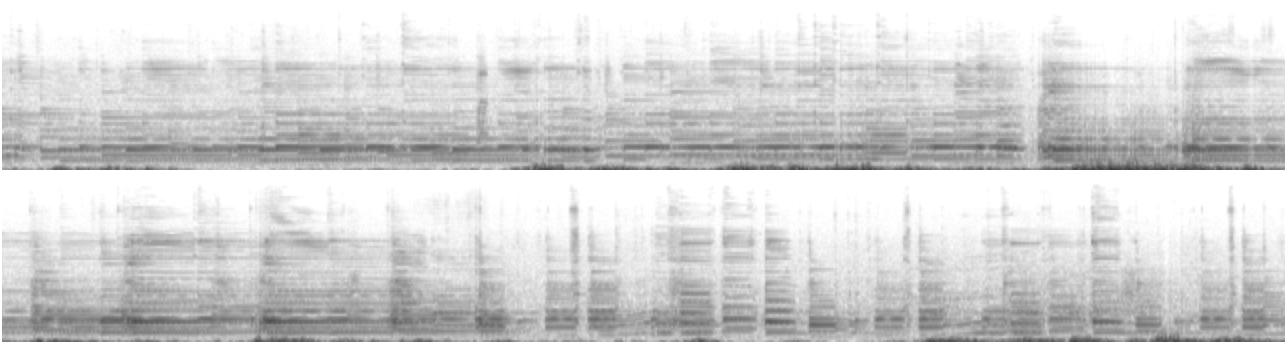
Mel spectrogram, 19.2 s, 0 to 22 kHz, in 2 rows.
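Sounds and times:
guitar playing chords by a river: 0.0s - 19.2s.

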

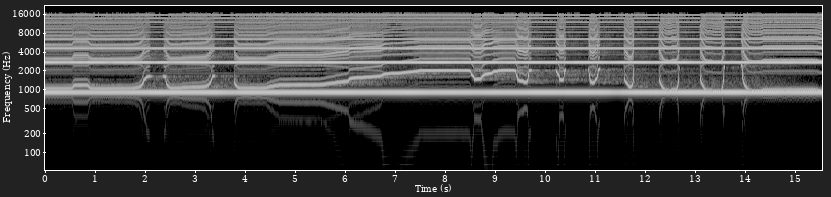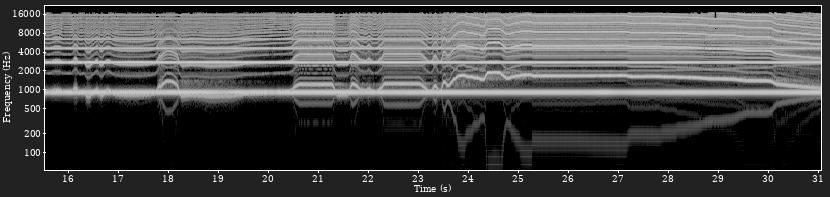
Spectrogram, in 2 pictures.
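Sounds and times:
constant high drone: 0.0s - 30.9s
internal audio feedback tones of a no-input mixer squealing and gliding: 1.7s - 25.8s.

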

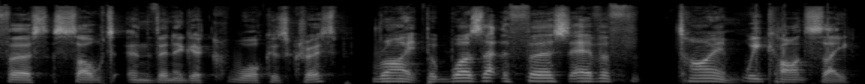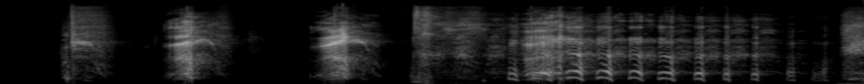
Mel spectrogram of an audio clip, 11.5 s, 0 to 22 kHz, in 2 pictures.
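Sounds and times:
speech: 0.0s - 7.1s, 8.5s - 11.5s
sharp sneezes: 6.2s - 8.4s
rhythmic laughter: 8.5s - 11.5s.

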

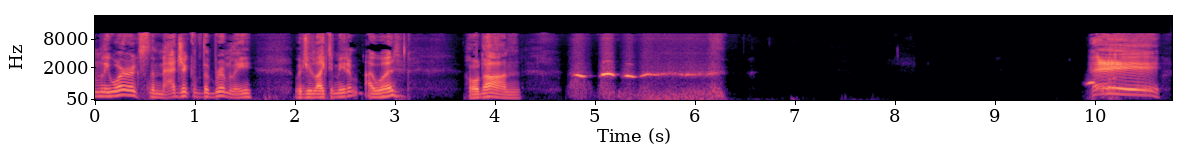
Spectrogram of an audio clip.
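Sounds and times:
speech: 0.0s - 4.9s, 10.0s - 10.7s
person whistling: 4.8s - 6.4s.

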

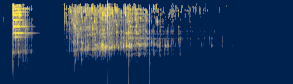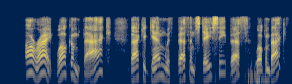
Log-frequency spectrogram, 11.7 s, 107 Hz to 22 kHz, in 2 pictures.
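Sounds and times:
glass clinking: 0.3s - 4.0s
liquid pouring into a glass: 1.3s - 4.4s
speech: 6.4s - 11.6s.

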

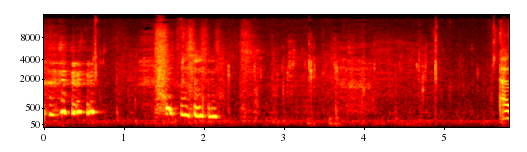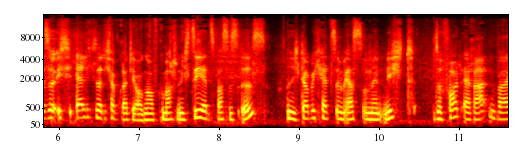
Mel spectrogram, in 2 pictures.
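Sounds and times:
laughter: 0.0s - 0.7s
speech: 1.9s - 2.4s, 5.7s - 11.6s
crunchy chewing of vanilla crescent cookies: 2.2s - 6.5s.

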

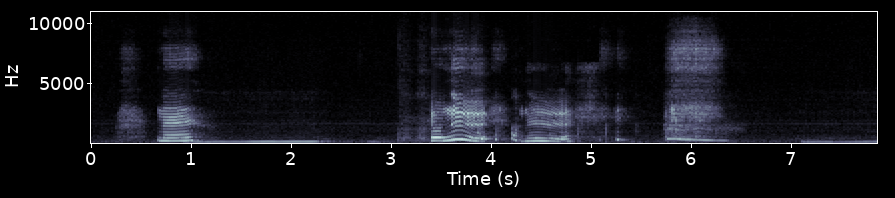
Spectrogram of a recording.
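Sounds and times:
speech: 0.6s - 1.2s, 3.4s - 6.4s
sleeping pet snoring with raspy snort and low rumbling drone: 1.0s - 3.0s, 7.1s - 7.8s
laughter: 3.1s - 6.3s.

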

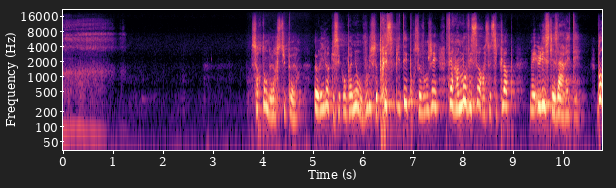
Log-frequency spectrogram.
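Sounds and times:
deep rumbling snore: 0.0s - 1.3s
speech: 3.8s - 10.7s.

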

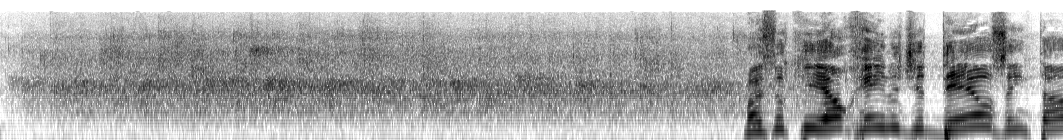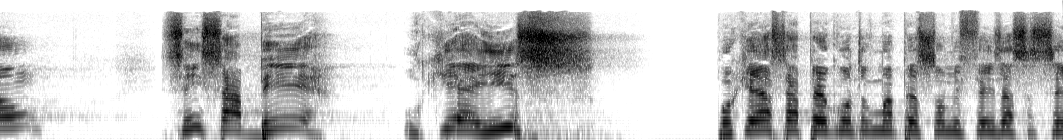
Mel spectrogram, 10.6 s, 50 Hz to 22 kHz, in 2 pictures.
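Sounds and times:
crowd applauding: 0.0s - 4.3s
speech: 3.7s - 8.3s, 8.9s - 10.6s.

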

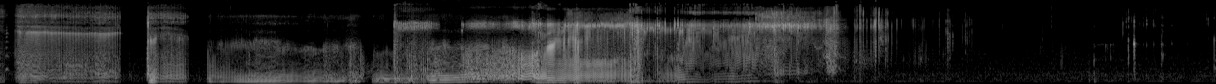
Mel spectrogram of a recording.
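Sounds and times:
person blowing a long wet raspberry imitating a fart: 0.0s - 9.7s.

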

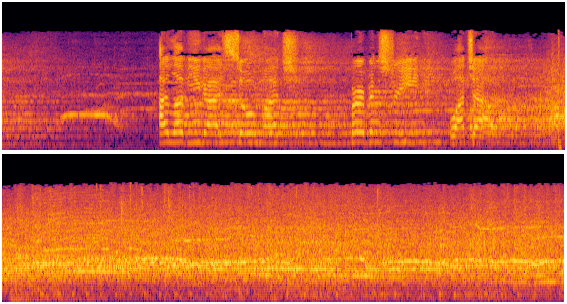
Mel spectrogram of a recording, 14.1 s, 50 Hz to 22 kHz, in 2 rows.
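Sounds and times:
speech: 2.0s - 7.1s
huge stadium crowd cheering in New Orleans after a farewell speech: 6.6s - 14.0s.

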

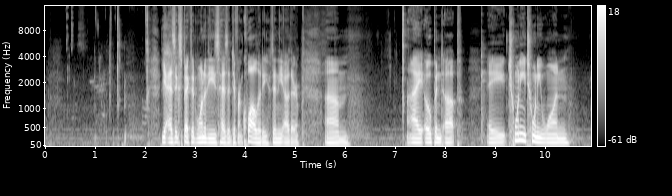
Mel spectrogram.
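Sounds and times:
faint wet mouth clicks while sipping imperial stout: 0.4s - 2.1s
speech: 2.2s - 6.2s, 7.2s - 10.6s.

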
